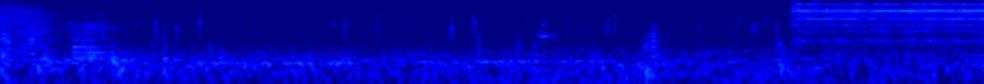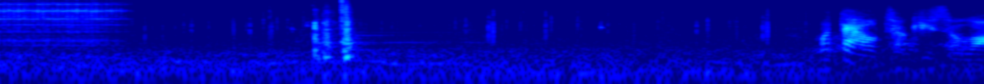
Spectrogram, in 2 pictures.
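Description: A single ringing telephone in the video game The Long Dark, heard as one bright, sustained electronic ring burst lasting about a second and a half, loud against a quiet interior ambience.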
